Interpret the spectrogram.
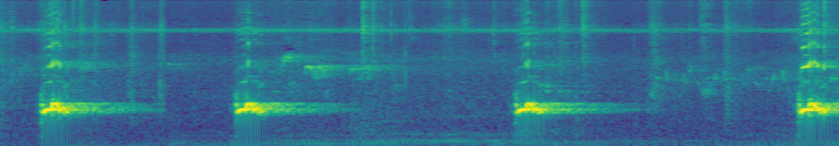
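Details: Zebra dove with an unusual voice likened to a person coughing: abrupt, harsh-onset notes, each trailing off into a steady tone, repeated roughly every two seconds, with a faint low hum underneath.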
